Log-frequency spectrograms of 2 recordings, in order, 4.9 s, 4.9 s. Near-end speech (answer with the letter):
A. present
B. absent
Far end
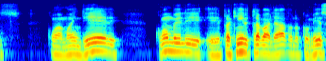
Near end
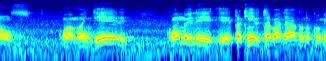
B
